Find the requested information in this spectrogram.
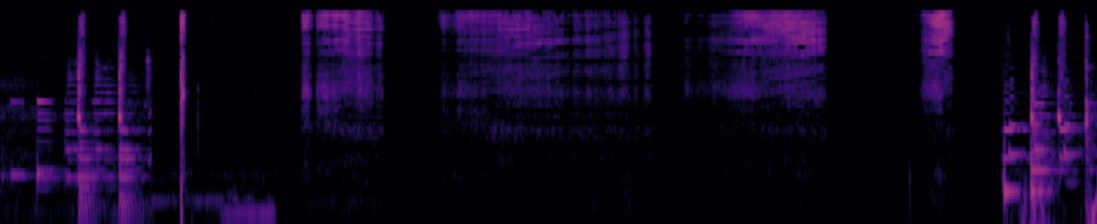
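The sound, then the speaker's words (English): A highlighter cap is pulled off, then the tip highlights and circles on paper. Short squeaky bursts come first, followed by several long, faint, scratchy rubbing strokes separated by brief pauses. “If you caught the beginnings of the cap off the highlighter and then highlighting, circling, another great sound for people who like to do it by hand”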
